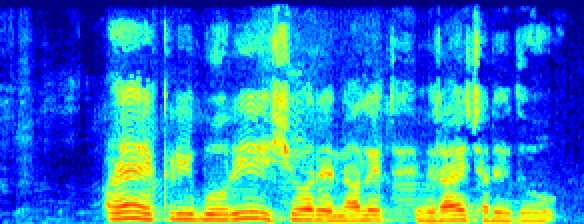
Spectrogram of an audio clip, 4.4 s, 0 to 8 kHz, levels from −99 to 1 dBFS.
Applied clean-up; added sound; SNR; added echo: neural separator model SepFormer DNS4.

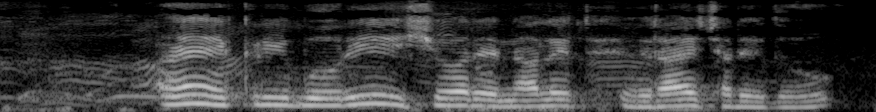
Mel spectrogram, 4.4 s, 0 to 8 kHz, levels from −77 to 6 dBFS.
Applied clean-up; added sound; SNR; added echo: none; Crowd / Gasp; 19 dB; none.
